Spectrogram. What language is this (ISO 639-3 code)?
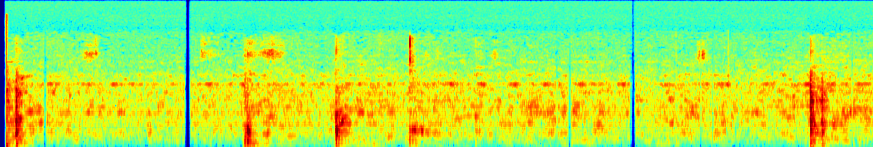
ben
